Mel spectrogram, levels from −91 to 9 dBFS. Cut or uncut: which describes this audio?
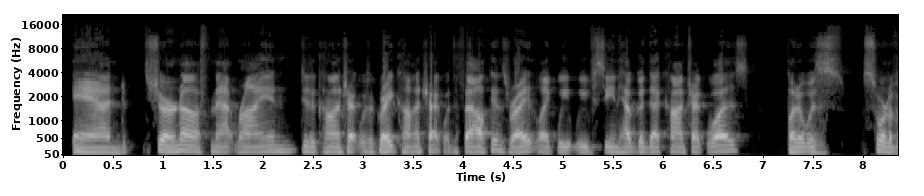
cut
